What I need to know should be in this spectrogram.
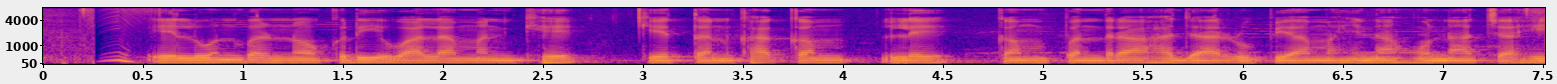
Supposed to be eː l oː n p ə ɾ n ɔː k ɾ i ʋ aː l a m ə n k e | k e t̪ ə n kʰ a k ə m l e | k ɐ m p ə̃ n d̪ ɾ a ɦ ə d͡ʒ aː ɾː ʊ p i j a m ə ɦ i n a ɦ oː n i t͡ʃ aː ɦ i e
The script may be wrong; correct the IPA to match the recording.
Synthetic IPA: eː l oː n p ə ɾ n ɔː k ɾ i ʋ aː l a m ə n kʰ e | k e t̪ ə n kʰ a k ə m l e | k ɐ m p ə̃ n d̪ ɾ a ɦ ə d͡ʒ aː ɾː ʊ p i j a m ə ɦ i n a ɦ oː n a t͡ʃ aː ɦ i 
